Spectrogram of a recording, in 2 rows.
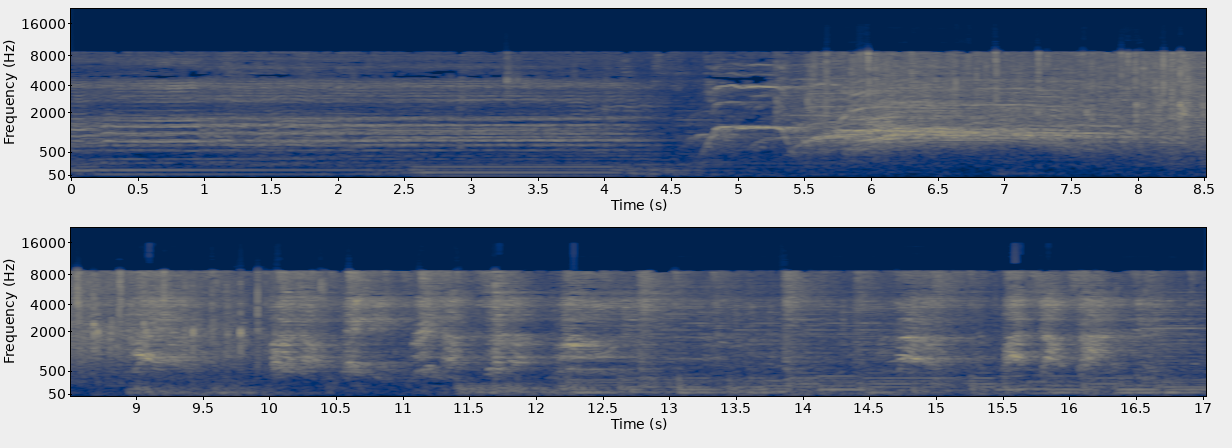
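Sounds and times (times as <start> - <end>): choir singing sustained chords: 0.0 - 4.6
low held bass notes: 0.0 - 4.6, 11.6 - 17.0
whooping cheers: 4.7 - 8.3
clapping: 5.5 - 10.0.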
